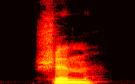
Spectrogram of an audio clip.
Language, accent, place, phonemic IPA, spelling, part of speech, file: French, France, Lyon, /ʃœm/, cheum, adjective, LL-Q150 (fra)-cheum.wav
- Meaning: ugly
